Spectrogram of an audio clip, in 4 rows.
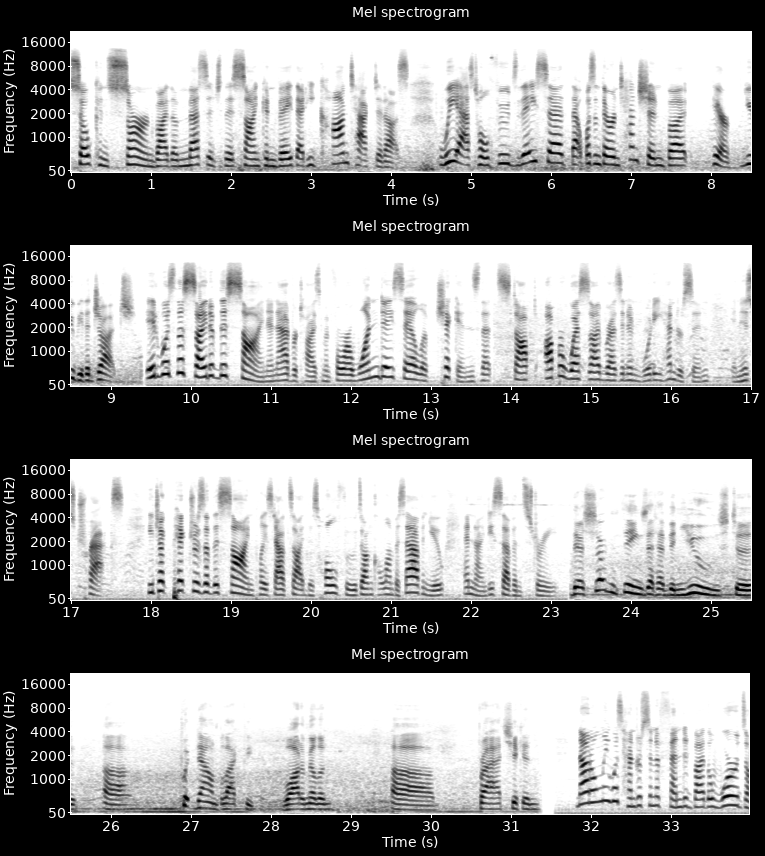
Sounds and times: Speech: 0.0 - 26.3, 26.9 - 28.8, 29.5 - 33.9.

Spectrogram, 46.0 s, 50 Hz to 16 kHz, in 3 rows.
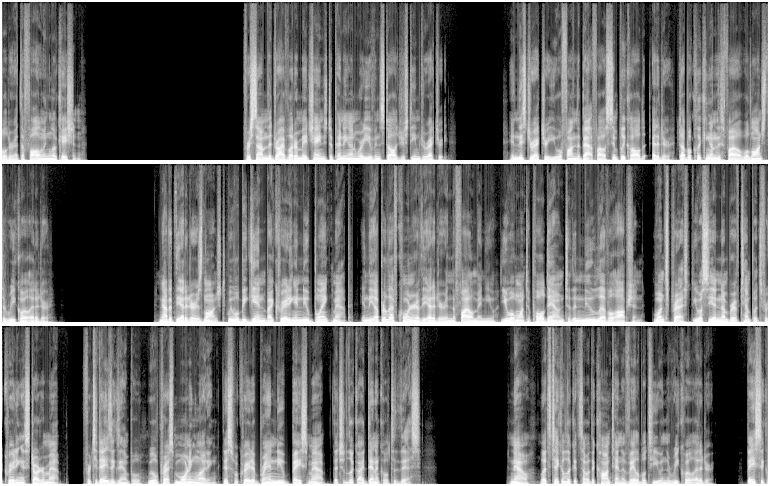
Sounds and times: Speech: 0.0 - 1.7, 4.8 - 9.0, 10.1 - 16.4, 18.4 - 39.1, 40.8 - 44.9, 45.6 - 45.9.

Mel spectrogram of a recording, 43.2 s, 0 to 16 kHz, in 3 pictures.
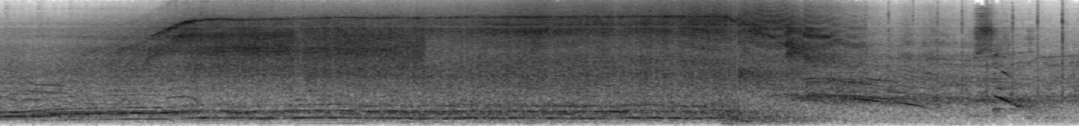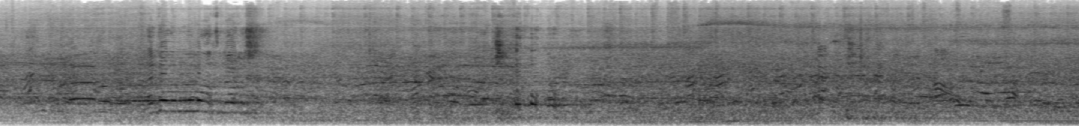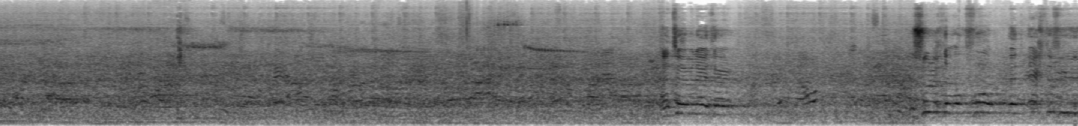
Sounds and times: Heavy engine (low frequency): 0.0 - 43.1
Vehicle: 0.0 - 43.1
Speech: 13.0 - 14.0, 14.7 - 43.1.

